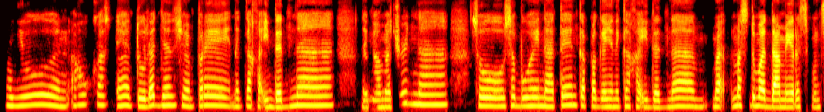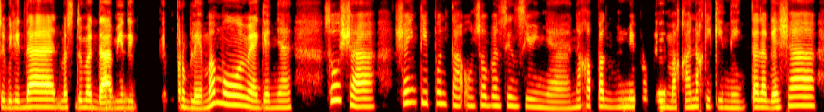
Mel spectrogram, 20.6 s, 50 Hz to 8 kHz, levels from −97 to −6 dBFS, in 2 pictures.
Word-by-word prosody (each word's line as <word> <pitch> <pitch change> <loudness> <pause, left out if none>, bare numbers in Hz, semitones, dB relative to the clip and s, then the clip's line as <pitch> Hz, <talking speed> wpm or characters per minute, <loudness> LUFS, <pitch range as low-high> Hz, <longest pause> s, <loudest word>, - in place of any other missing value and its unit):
Ayun. 235 0 -2
Ako 250 +3 -8
kas 250 0 -4
ayan, 240 +1 0
tulad 215 +2 +2
niyan 240 0 0
siyempre 230 0 0
nagkakaedad 205 -2 +1
na, 245 0 +2 0.7
nagma-matured 195 +9 -4
na, 260 -1 -2 0.2
so, 225 -2 +2
sa 235 - +4
buhay 225 0 -1
natin 225 +3 -1
kapag 215 -3 -2
ganiyan 200 0 +2
nagkakaedad 195 -3 -2
na 215 +1 +1 0.2
ma 210 0 +1
mas 230 +2 +3
dumadami 195 -4 +6
responsibilidad, 195 0 +4
mas 185 +1 -1
dumadami 175 -3 +4
nag 175 -1 -2 0.5
problema 180 - -2
mo, 265 -4 +1
may 195 -5 +5
ganiyan. 180 +1 -4 0.4
So 375 +1 -1
siya, 210 - +5 0.2
siya 300 +2 -1
'yong 320 - -10
tipong 295 -2 -6
taong 230 -1 -7
sobrang 235 0 -4
sincere 215 -3 -5
niya 170 -2 -8
na 200 +3 -9
kapag 210 -3 -3
may 195 +2 -6
problema 185 -3 -7
ka 185 +1 -4
nakikinig 185 -4 -5
talaga 185 -2 +2
siya, 235 +5 +3
210 Hz, 135 wpm, -24 LUFS, 190-235 Hz, 0.7 s, dumadami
